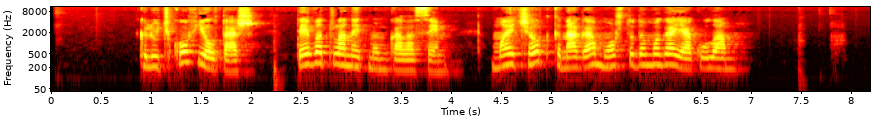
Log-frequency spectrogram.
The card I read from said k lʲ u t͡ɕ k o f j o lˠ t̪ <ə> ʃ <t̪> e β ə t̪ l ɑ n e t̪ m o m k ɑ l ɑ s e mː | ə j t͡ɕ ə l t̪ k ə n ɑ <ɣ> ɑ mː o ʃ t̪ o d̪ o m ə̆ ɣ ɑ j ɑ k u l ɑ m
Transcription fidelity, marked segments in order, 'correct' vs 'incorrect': incorrect: ɑ, correct, correct

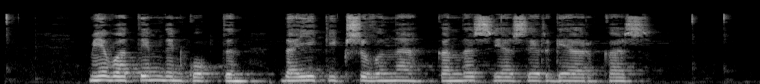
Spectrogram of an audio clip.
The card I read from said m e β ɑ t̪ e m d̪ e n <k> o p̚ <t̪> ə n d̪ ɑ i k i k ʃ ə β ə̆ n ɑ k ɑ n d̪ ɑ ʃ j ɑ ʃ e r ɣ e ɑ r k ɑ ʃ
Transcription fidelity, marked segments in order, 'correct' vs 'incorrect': correct, correct

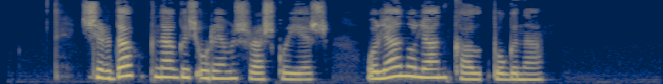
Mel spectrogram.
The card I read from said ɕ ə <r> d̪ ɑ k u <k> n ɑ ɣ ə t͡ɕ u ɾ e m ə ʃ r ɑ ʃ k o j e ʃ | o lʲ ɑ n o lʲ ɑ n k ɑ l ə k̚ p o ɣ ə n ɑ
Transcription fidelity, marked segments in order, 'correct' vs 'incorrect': correct, correct

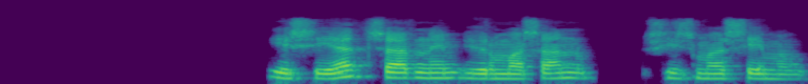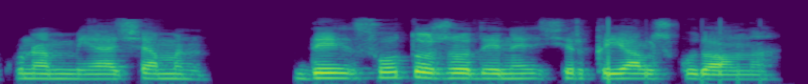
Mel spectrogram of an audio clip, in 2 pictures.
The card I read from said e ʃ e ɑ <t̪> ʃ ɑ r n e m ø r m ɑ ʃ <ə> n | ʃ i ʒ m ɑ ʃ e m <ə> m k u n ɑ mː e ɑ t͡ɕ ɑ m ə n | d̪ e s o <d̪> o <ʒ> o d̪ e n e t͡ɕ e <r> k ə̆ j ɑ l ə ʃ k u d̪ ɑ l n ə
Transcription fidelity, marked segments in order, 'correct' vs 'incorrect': correct, incorrect: ɑ, correct, incorrect: t̪, correct, correct

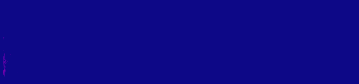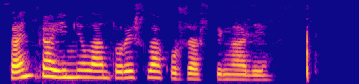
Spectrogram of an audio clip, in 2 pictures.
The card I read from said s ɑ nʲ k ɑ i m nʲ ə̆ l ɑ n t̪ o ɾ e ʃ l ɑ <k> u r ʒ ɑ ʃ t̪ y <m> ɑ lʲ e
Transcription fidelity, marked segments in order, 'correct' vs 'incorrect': correct, incorrect: ŋ

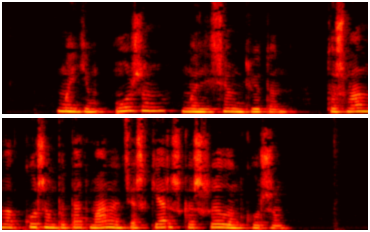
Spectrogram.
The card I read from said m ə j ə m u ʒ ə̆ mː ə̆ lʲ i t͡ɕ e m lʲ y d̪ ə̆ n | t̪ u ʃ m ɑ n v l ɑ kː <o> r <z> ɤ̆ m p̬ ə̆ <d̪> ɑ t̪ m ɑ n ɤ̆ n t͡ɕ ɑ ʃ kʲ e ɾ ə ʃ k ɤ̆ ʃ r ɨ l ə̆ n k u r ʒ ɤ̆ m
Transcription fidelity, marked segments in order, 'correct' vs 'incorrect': incorrect: u, incorrect: ʒ, incorrect: t̪

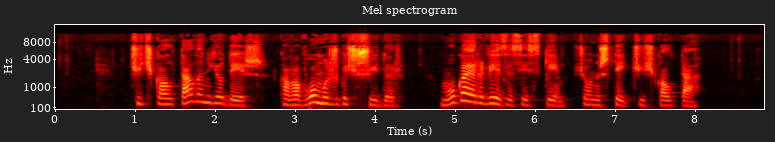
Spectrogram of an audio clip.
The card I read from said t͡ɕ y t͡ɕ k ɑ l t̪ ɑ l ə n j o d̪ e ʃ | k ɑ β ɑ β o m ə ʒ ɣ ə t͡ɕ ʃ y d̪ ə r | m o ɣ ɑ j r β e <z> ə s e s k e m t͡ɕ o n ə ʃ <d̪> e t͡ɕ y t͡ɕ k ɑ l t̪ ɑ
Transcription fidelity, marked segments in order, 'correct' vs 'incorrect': correct, incorrect: t̪

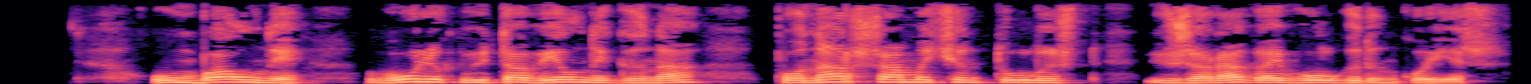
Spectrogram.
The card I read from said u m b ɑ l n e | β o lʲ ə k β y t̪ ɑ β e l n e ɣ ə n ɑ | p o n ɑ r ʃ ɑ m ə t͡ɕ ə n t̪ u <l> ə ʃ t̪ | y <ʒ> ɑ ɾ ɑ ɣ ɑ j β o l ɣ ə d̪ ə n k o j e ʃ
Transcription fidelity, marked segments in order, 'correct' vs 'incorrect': correct, correct

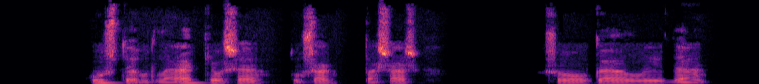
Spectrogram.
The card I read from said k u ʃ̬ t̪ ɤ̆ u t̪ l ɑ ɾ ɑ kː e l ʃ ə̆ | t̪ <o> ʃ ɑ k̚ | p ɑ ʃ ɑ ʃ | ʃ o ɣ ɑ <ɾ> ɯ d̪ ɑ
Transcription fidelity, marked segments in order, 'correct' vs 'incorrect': incorrect: u, incorrect: l

